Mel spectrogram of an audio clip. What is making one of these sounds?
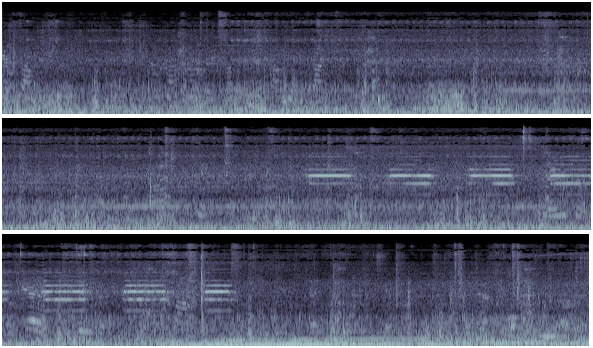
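A bus engine rumbles steadily from close by.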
